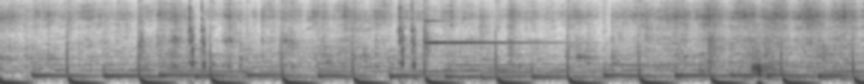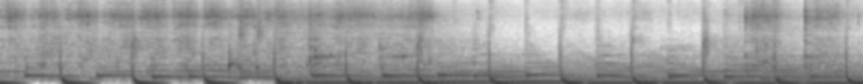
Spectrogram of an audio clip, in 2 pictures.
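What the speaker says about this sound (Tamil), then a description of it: "அந்த அளவுக்கு நம்ம கிளறிக்கிட்டே இருக்கணும்." Thick jamun (Java plum) fruit halwa is stirred in a pan over a low flame, with rhythmic scraping strokes about twice a second and a soft bubbling sizzle underneath.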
